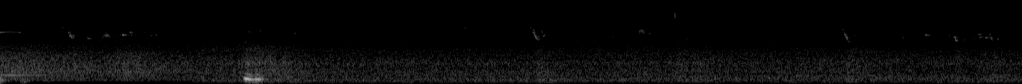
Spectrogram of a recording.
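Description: Small birds giving short, high chirps now and then, over a faint outdoor hiss. About two and a half seconds in there is a single thump.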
